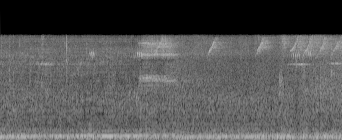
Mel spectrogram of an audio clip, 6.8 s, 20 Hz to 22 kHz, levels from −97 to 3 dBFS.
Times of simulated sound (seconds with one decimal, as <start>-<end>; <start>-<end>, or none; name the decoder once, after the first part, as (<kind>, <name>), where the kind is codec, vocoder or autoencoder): 0.5-3.5 (vocoder, HiFi-GAN)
